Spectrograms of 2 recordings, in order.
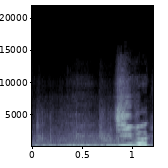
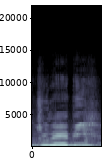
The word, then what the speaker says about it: Junedi: on top of it evok is a mispronunciation of junaidi the real name is junaidi junaidi was a vet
